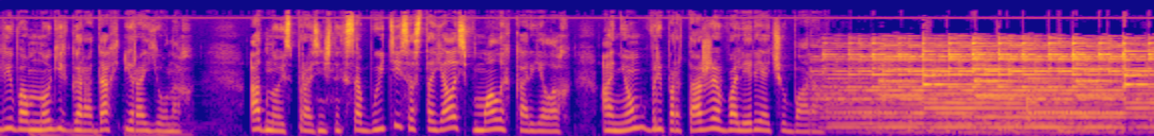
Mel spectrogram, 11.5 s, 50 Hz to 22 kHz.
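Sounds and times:
speech: 0.0 - 8.9
church bells pealing at a museum in the Arkhangelsk region: 8.1 - 11.5.

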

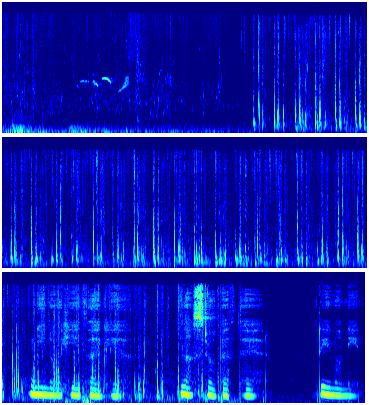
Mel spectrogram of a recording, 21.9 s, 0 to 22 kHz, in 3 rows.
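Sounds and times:
bird chirp: 1.4 - 3.5
horse hooves clip-clopping: 4.9 - 19.0
speech: 15.2 - 17.1, 18.2 - 19.7, 21.0 - 21.4.

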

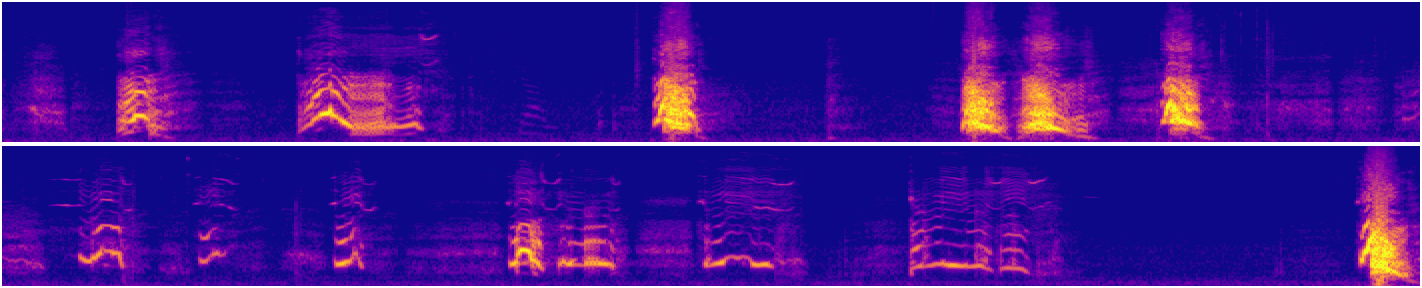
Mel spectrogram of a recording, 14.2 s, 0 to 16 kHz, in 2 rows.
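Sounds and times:
dog barking: 0.6 - 0.9, 1.5 - 2.1, 3.2 - 3.6, 4.8 - 6.1, 13.9 - 14.1
dog whimpering and yipping quietly: 7.4 - 9.0, 9.6 - 11.0, 11.6 - 12.3.

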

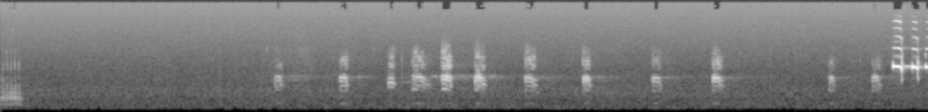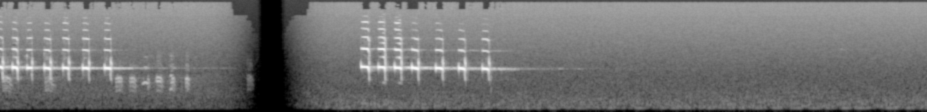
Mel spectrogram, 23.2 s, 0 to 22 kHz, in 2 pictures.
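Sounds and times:
grey-headed woodpecker Picus canus whistled call: 11.2 - 13.5, 16.1 - 18.2.

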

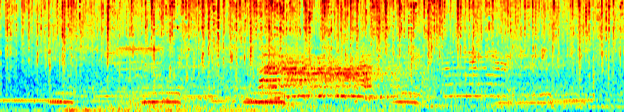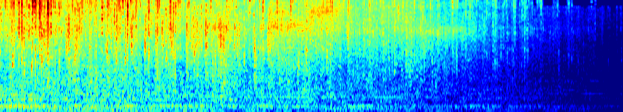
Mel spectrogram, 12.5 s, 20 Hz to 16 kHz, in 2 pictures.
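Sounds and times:
cows mooing plaintively in a reed thicket in a forest: 0.0 - 6.2
low rumble: 0.0 - 10.1.

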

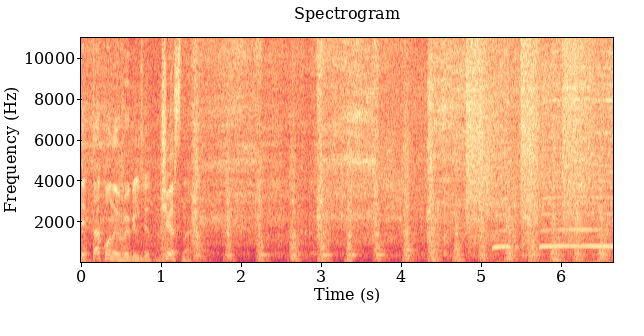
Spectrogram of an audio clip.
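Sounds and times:
speech: 0.0 - 1.6
steam locomotive chuffing: 0.0 - 6.6
steam locomotive whistle: 5.0 - 6.6.

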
